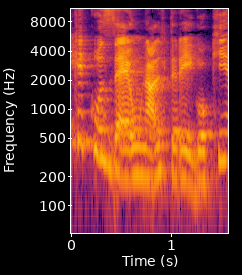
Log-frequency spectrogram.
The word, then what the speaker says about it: alter ego: Comunque sì, viene utilizzato in inglese, però la pronuncia è all'inglese, più alter ego, alter ego. In realtà la pronuncia originaria latina è alter ego.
